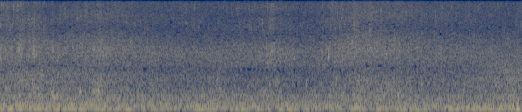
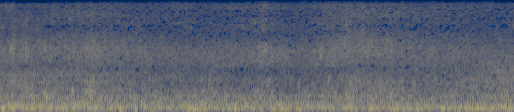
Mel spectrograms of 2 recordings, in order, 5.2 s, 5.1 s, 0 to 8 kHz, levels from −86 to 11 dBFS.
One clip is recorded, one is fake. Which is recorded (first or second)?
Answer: first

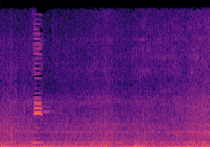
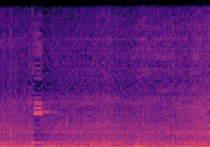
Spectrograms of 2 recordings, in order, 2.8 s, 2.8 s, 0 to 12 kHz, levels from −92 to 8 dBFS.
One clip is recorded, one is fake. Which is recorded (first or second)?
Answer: first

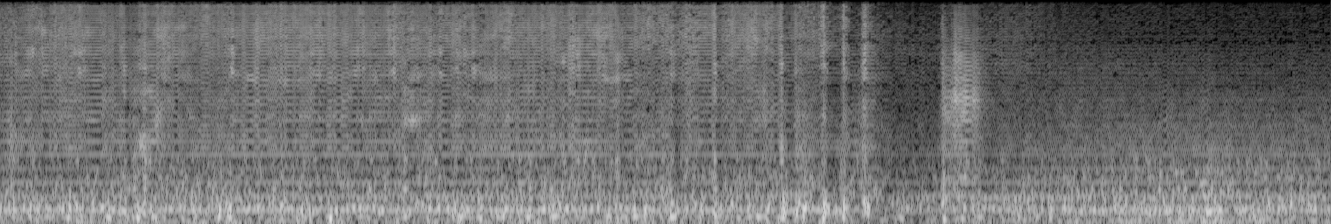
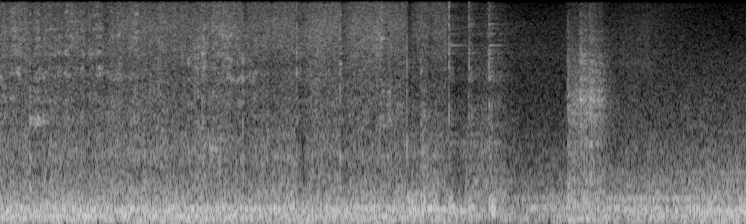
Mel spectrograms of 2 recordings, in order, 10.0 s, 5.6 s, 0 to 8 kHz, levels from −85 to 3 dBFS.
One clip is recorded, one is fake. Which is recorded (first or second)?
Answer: second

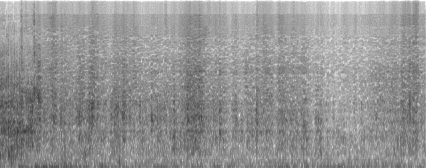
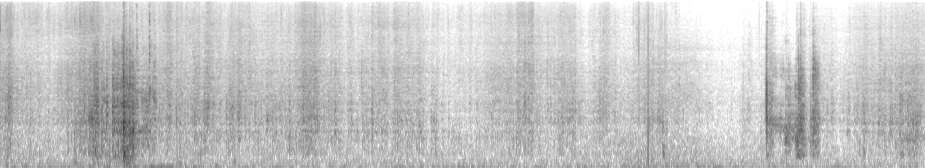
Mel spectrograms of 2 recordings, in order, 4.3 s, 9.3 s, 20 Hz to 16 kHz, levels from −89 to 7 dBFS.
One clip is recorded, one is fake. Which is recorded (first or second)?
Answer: first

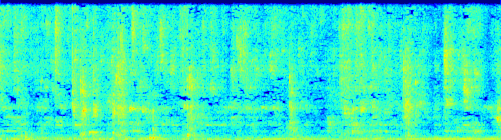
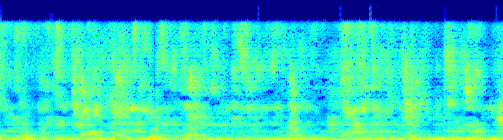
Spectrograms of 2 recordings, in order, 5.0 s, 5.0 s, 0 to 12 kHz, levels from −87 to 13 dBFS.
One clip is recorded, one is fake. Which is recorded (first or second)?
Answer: first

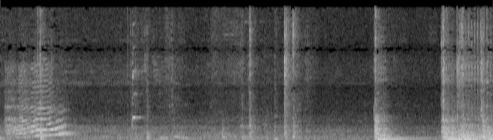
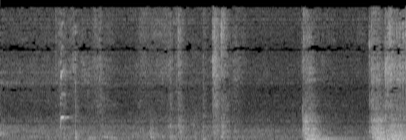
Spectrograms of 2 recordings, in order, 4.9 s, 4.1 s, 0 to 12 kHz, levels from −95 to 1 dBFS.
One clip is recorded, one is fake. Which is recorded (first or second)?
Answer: first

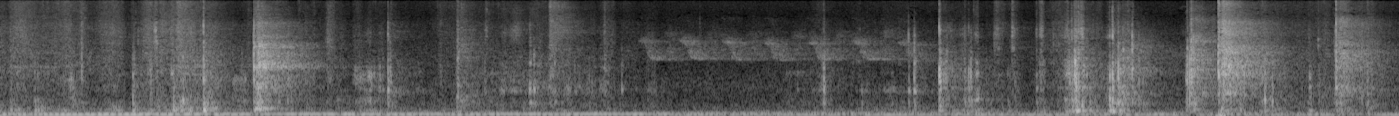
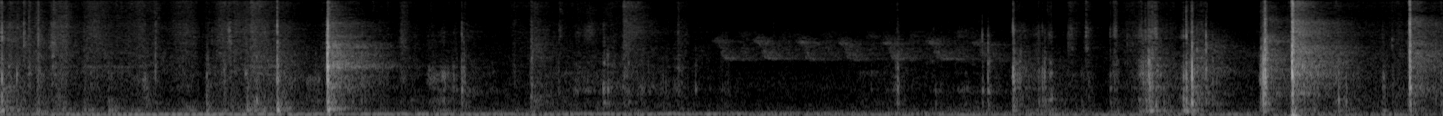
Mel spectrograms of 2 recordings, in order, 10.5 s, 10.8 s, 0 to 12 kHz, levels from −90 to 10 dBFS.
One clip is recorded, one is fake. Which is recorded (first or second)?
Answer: first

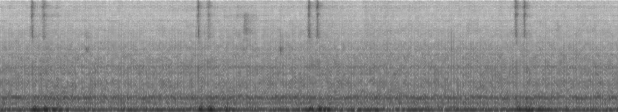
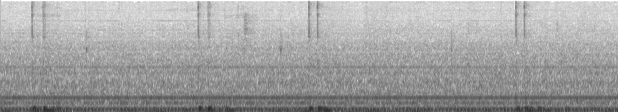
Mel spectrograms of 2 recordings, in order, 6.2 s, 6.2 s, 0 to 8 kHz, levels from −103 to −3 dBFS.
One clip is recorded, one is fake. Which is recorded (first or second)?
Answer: second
